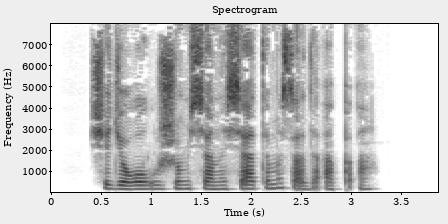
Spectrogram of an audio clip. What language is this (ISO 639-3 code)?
ady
